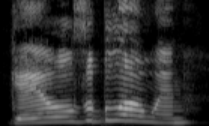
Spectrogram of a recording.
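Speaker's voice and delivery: pirate Pinky warning the crew of the gale, loud and high. A narrator's reading. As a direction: raise it above the howling storm. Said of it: "said Pinky".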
